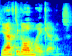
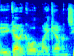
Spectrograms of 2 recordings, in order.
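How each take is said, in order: First: Fast, firm insistence on "have"; insisting. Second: Quiet, quick throwaway line; muttered aside. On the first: The picker insisting to viewers on Mike Evans, stressing "have". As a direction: lean hard on "have", quick and certain. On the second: The fantasy picker first mumbling his Mike Evans pick, quietly. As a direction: toss it off under the breath. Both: Real, not acted.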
